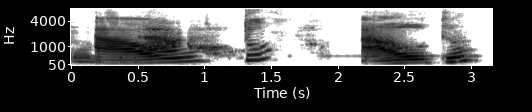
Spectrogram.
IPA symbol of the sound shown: u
